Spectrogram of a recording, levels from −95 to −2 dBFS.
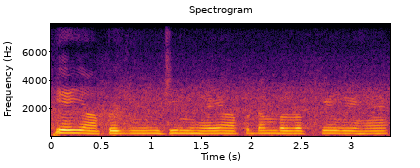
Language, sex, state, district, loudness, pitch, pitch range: Hindi, female, Haryana, Rohtak, -17 LUFS, 195 Hz, 195-200 Hz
